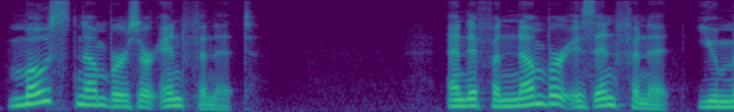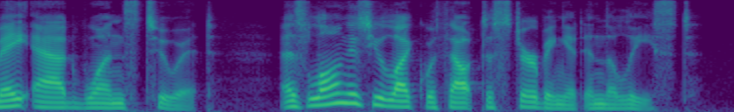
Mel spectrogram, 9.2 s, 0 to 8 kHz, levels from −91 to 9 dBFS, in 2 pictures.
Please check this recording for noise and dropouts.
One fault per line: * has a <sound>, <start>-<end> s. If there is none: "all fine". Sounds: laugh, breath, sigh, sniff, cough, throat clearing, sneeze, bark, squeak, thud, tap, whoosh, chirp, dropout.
all fine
